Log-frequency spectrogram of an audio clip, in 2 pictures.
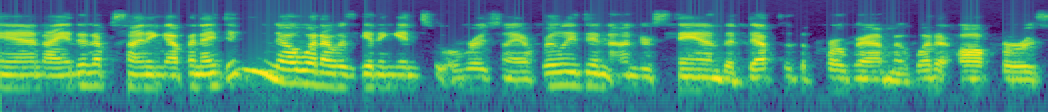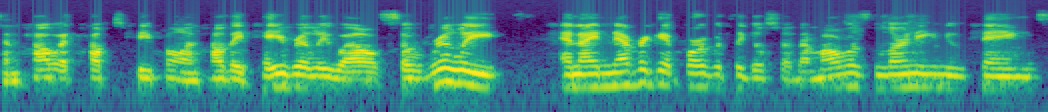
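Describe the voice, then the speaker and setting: With an American accent, the speaker goes at a very fast pace with hardly any pauses. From Israel. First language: Hebrew. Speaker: Hebrew teacher and legal plan sales rep. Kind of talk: interview chat.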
